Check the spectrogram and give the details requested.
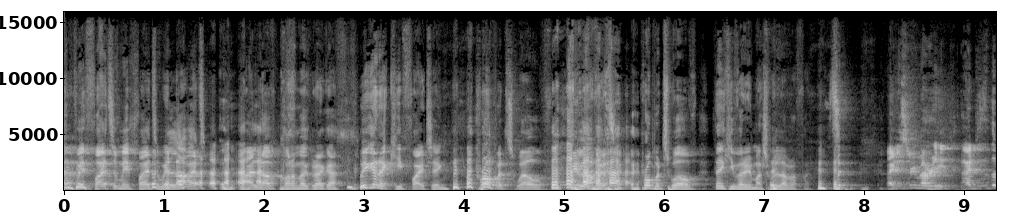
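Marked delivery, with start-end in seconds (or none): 0.1-7.5 high, loud, brash Irish brogue; Conor McGregor Irish accent. Pretend. Friend at the table hamming up Conor McGregor, in a loud Irish brogue. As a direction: boast like a fired-up Irish fighter. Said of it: "I've seen it on Conor McGregor".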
